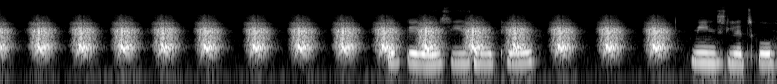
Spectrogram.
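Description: Sword swings whoosh in a quick, steady rhythm.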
